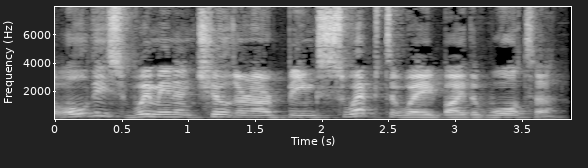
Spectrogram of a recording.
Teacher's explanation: So women, children, swept, and water are stressed. The others are not stressed.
